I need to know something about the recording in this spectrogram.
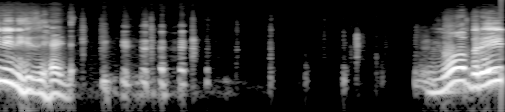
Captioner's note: laughs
